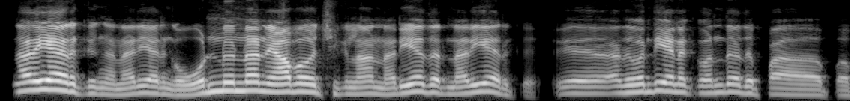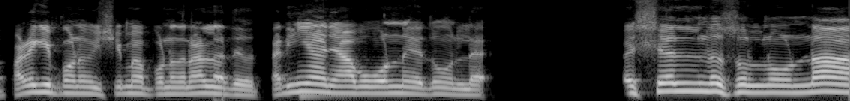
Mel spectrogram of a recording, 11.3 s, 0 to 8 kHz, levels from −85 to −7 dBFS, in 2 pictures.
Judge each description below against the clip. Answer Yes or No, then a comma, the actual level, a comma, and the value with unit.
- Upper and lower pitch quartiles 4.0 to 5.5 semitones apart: Yes, average, 4.5 semitones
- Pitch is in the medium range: Yes, medium, 160 Hz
